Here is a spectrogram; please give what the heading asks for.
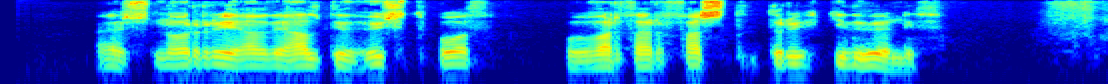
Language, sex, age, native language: Icelandic, male, 20-29, Icelandic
